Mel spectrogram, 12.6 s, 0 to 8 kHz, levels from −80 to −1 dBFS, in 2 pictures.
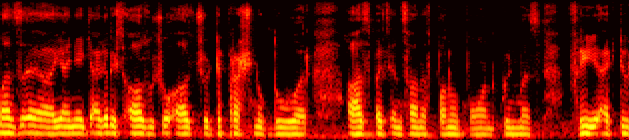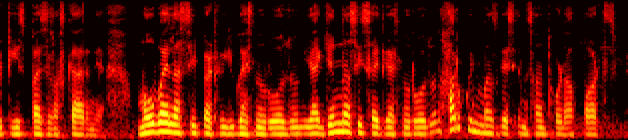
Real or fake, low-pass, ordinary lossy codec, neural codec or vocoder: real; none; none; none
